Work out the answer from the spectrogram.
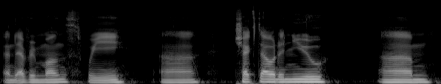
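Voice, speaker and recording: Young man, wry and relaxed. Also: lowish voice, slow pace, smooth, dry recording, clean studio sound. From Germany. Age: young adult. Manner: relaxed, wry deadpan humor. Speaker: podcast co-host. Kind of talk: casual chat. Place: indoor room, seated in front of camera.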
